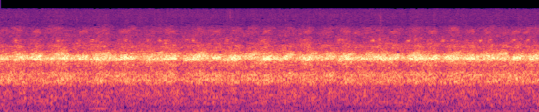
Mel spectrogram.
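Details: A pondside frog chorus in Suwon's Ingye Art Park, where the frogs began croaking with the rain late at night: an even, high-pitched rattling drone with soft rain hiss.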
